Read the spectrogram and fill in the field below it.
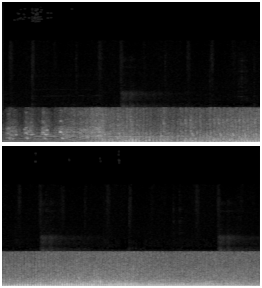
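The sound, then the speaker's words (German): An airplane engine sound effect swells up from a softer start into a loud, steady roar that holds for several seconds, with no voices. “Natürlich steigst du gleich in das grüne Flugzeug ein.”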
